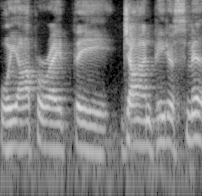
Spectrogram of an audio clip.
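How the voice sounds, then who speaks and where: A man speaks with a somewhat breathy voice and an American accent. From Texas (Fort Worth). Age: 70s. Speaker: county commissioner. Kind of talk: answering interview questions for schoolchildren.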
